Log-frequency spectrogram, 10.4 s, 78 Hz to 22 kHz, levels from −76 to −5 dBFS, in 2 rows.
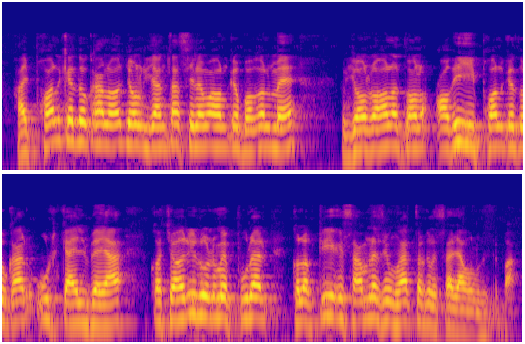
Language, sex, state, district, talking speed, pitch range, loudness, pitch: Bhojpuri, male, Bihar, Gopalganj, 195 wpm, 155-175 Hz, -15 LUFS, 165 Hz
